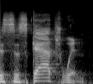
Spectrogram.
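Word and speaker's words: Saskatchewan: to know the pronunciation have you ever been to saskatchwan cuzz they say saskatch win actually I didn't realize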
